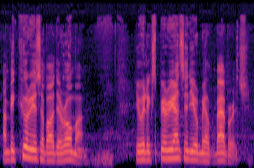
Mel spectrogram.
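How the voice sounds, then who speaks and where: A man from Peru giving a rehearsed barista competition presentation to judges, speaking in a measured way with short pauses. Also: fairly high pitch, clean tone.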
